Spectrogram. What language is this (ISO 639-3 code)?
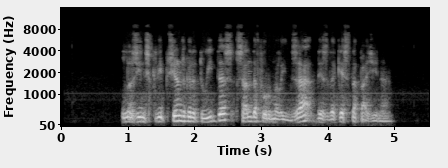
cat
